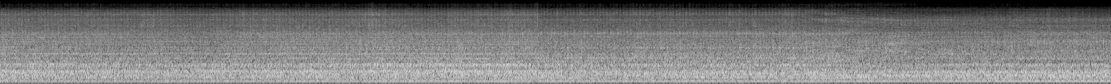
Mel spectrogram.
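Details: Onan Marquis 5500 RV generator (1998 Bounder motorhome, 20+ years old, 60 hours) after carburetor rebuild, running on gas from a can, not drawing from the tank; catches after a few cranks, settles to steady even run; normal idle.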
